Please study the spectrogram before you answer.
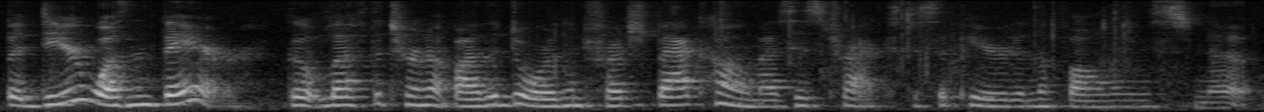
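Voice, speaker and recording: A sweet old lady, a grandmother, reading a picture book aloud gently and affectionately, with asides to a child. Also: mid-range voice, moderate pace. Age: older. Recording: clearly noisy home recording.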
